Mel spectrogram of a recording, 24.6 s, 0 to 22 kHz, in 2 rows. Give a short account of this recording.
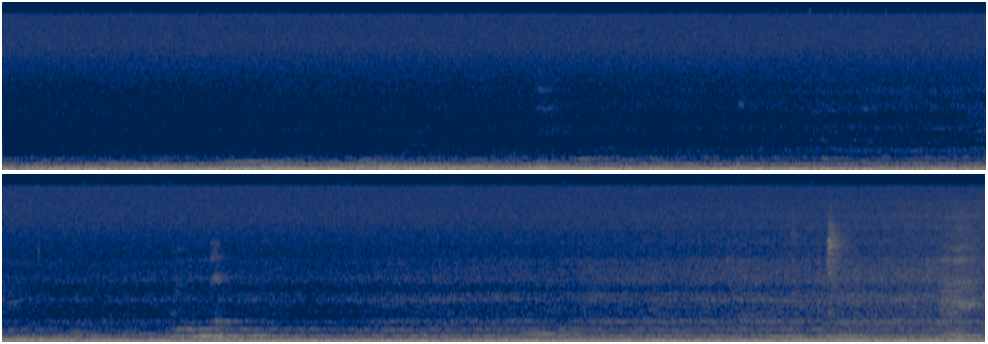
Somewhat sonically isolated from the surrounding combustion engine soundscape of Seoul, this 300(?) meter tunnel is a dedicated and well used cycle-way. As cyclist enter and exit from either end so do sounds emerge from relative silence. The sonic behaviour is odd and gives the place it's own particular characteristic. All sound sources are in continuous motion.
